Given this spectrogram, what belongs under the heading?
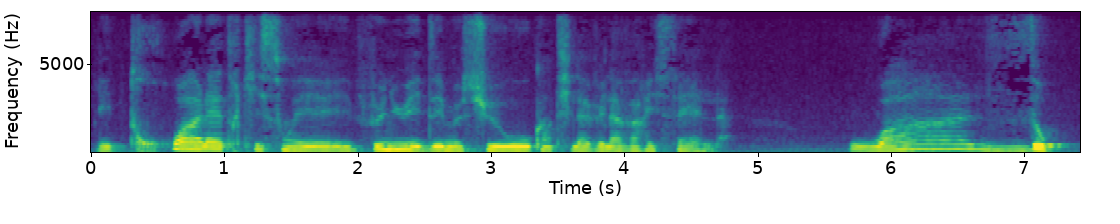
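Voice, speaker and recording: A woman teacher giving a slow, patient reading lesson to young children, sounding out syllables and asking the class questions. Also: lowish voice, level tone, warm tone. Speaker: primary school teacher.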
